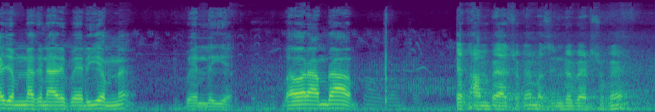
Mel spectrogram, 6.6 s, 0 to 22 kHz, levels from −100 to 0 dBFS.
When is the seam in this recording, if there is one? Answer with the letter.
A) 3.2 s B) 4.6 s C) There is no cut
B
